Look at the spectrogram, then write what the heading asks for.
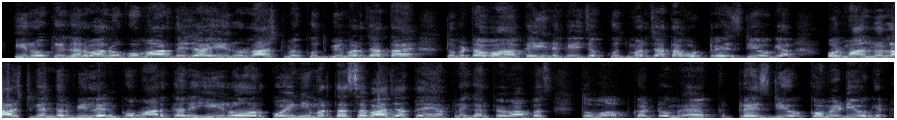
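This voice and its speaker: A woman teacher giving an exam-prep lecture. She asks questions and answers them herself, and keeps calling her students "child" affectionately. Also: high-pitched. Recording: dull lo-fi recording.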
